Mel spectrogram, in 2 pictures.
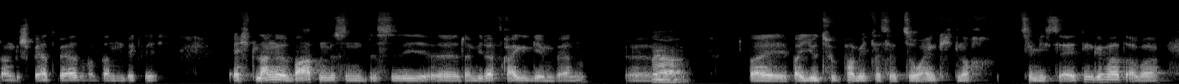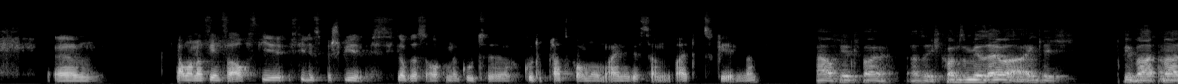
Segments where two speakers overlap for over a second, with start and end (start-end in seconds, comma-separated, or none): none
